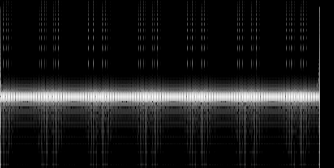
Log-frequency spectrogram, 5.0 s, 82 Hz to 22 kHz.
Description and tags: An UFO sound effect came from 3 amplitude modulated sine waves.
modulation, ufo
